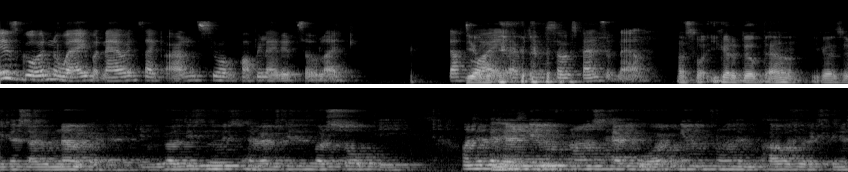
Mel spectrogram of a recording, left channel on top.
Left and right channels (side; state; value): both; different; correlation 0.01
